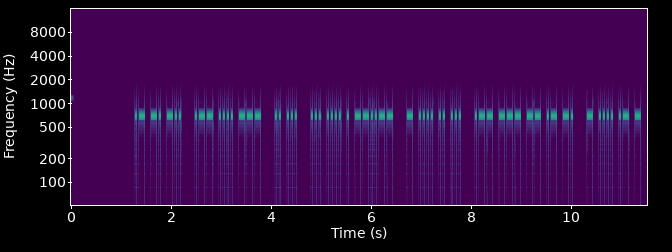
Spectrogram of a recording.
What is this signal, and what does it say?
Morse code, heard as a keyed tone, about 30 wpm, 700 Hz. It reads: AND WHO IS SHE, THIS WOMAN THAT
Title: Sentences from Top 1100 Words 30wpm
